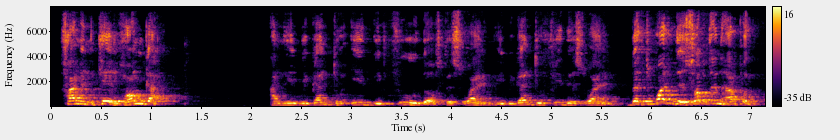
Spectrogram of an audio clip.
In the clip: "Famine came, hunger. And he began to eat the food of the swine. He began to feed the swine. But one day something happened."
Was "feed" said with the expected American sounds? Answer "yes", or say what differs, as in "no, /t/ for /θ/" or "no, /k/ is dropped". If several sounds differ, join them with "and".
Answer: yes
